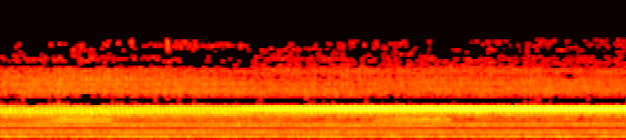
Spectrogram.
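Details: Feeder crickets in a bearded dragon vivarium with Diego the dragon give a shrill, rapidly pulsed trill that grows clearer and steadier after the first few seconds, over a constant hiss of habitat sounds played in the background.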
